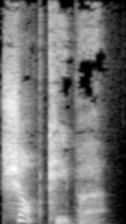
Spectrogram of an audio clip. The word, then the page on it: shopkeeper: British English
